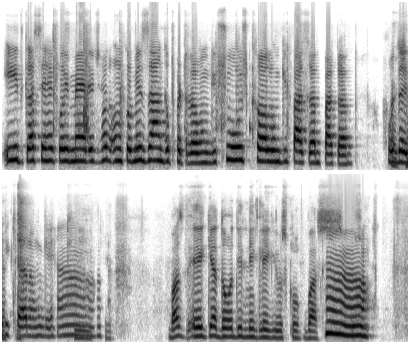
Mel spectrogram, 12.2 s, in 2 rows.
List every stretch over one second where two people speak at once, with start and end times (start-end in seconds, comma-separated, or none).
5.9-7.5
